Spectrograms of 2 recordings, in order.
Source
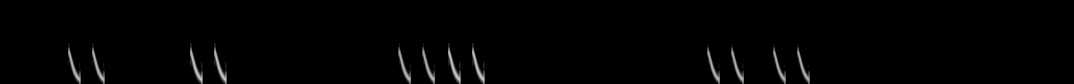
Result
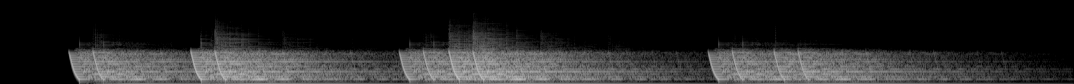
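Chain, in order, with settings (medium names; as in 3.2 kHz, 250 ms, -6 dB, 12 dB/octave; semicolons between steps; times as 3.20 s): rattle on loud lows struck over -23 dBFS, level -29 dBFS; in parallel at -2 dB: peak limiter -22 dBFS, peak gain reduction 10.5 dB; on the sum: reverberation RT60 4.0 s, pre-delay 50 ms, DRR -2 dB; level-controlled noise filter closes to 640 Hz, open at -11.5 dBFS; bass shelf 92 Hz +10.5 dB; hard clipper -8.5 dBFS, distortion -20 dB; feedback comb 120 Hz, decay 0.92 s, harmonics all, mix 90%; on a send: feedback delay 677 ms, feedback 36%, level -15 dB; on the sum: trim +8 dB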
